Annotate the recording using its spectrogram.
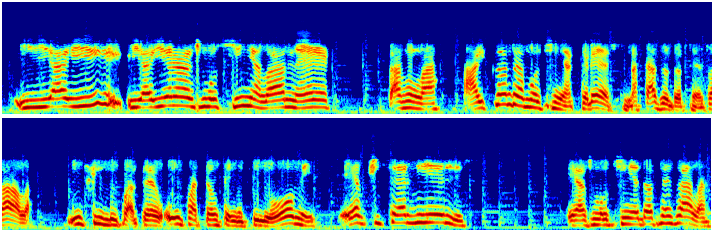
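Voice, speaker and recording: Against music in the background, a woman talks at a fairly slow pace. Her fairly high voice makes very wide pitch swings. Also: very even loudness. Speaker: adult literacy student. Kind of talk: interview answer.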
